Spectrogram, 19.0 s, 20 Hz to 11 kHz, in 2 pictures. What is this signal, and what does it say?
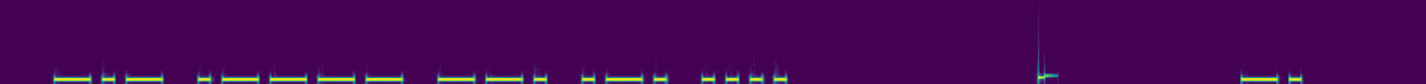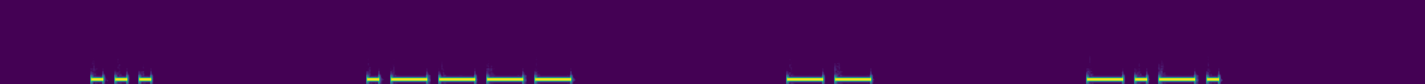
Morse code, heard as a keyed tone, about 15 wpm, spaced as for 8 wpm, 700 Hz. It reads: K1GRH NS1MC
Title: USA Call Signs - 5 Characters - 6x Character Spacing - 15wpm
